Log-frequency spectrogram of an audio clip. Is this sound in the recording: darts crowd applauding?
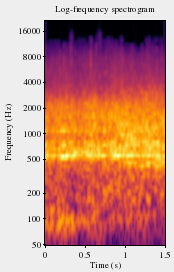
yes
